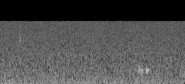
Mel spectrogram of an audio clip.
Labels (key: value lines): label: ambient
recorder: HydroMoth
